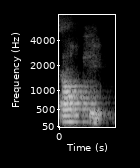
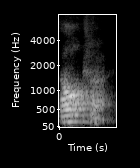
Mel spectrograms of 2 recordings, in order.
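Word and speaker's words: Alki: In their language, it's supposed to be pronounced Elkie. Everyone here says Elkai.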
